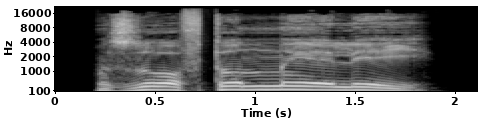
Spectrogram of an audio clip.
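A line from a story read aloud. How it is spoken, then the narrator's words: Hoarse wheeze. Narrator (Russian): захрипел он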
